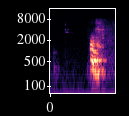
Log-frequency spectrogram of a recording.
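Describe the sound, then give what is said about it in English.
A single short, excited dog whine or yelp bursts out near the end, fairly loud, with quiet background before it and no one talking; the dog is excited at hearing a familiar voice. “That, the, those noises you guys hear are not me. That's the dog who's oh, excited yeah.”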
